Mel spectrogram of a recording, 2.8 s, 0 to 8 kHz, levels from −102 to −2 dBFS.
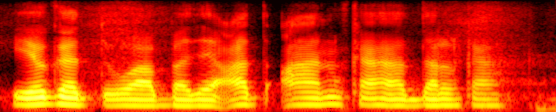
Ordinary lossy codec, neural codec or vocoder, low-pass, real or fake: none; none; none; real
